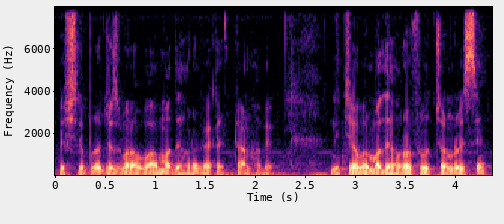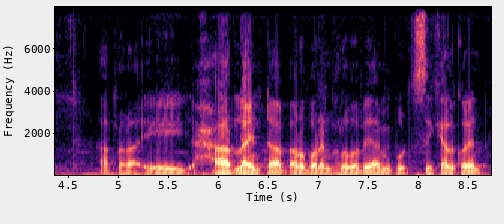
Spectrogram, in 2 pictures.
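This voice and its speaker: Low-voiced guy from jessore teaching quran letters, jessore bengali accent, says each sound slow and repeats it. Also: steady tone, darkish tone. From Jessore, Bangladesh. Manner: patient, drills letters slowly and repeats them. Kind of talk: recitation lesson.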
